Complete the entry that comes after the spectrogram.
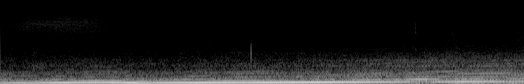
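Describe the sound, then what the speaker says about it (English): Toyota GR86 with a manual gearbox driving on an open road, its exhaust giving a steady, loud, boomy low drone that swells and holds under continuous engine rumble, no speech. "the exhaust sounds kind of good up top"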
